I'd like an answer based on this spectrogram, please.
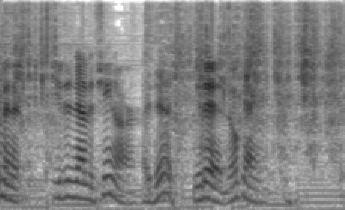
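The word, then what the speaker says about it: Cynar: Because it's from Italy. It's Gina. Italy, okay. Gina. Like ciao.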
